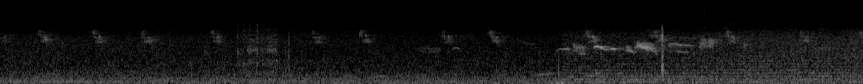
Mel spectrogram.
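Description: Birds chirping: a short high call repeated about twice a second throughout, with a louder burst of song about six seconds in.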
